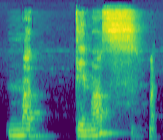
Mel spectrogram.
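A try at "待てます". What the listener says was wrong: So without the hard T though. T.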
